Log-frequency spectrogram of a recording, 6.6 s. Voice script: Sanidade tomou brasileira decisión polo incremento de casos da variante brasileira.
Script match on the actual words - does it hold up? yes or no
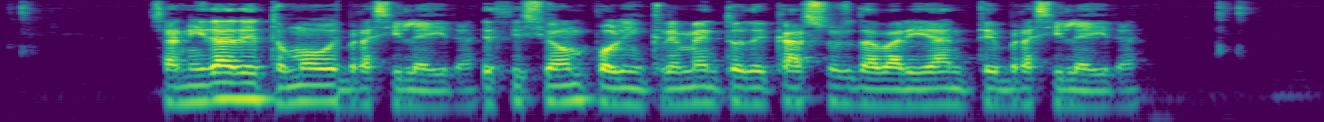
yes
